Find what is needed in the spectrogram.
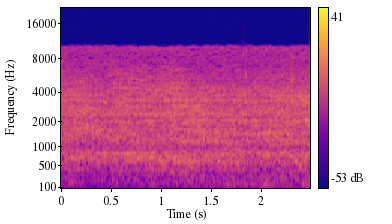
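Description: Stadium crowd noise: a steady, even din from the stands.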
